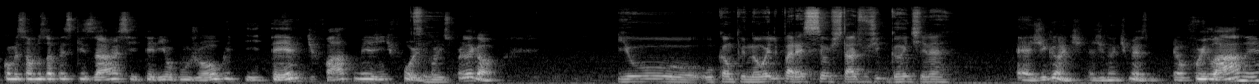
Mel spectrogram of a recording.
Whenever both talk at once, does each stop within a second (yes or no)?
yes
